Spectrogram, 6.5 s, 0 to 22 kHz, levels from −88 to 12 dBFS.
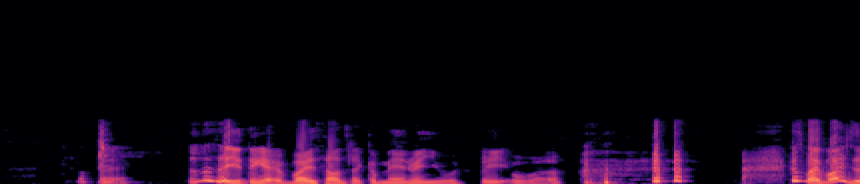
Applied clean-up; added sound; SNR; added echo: classical method Wiener filter.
